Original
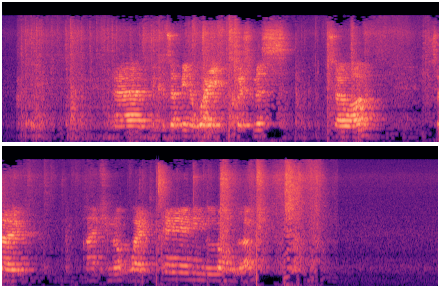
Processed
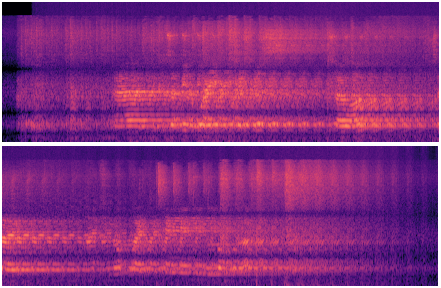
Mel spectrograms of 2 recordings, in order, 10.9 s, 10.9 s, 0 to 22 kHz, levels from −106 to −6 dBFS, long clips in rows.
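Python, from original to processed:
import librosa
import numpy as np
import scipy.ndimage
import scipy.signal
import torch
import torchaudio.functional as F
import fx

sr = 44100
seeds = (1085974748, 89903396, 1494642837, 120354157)

y = fx.fixed_phaser(x, sr, hz=830.0, stages=6)
y = fx.echo_crushed(y, sr, ms=189, feedback_pct=80, bits=8, wet_db=-5.0)
y = y * librosa.db_to_amplitude(-8.0)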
